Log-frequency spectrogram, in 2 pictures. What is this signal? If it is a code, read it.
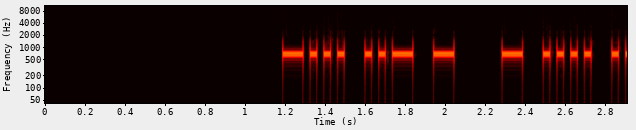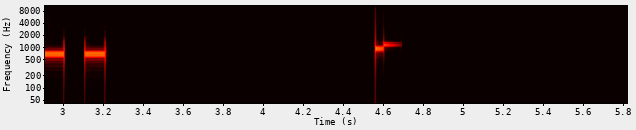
Morse code, heard as a keyed tone, about 34 wpm, 700 Hz. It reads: BUT THAT
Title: Sets of 2 Words 35wpm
